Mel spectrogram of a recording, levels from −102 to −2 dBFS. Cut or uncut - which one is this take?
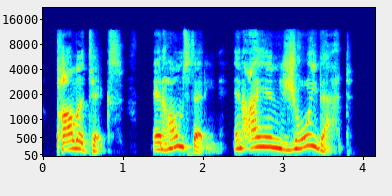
cut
